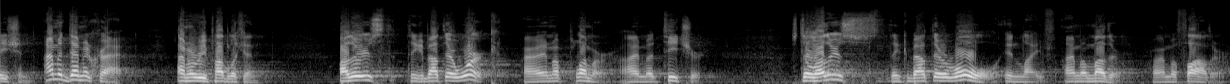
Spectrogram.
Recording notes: This is a sermon recorded at the Lebanon Bible Fellowship Church in Lebanon, PA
